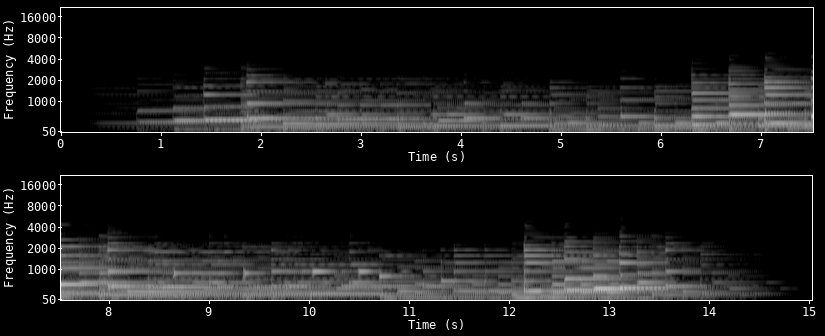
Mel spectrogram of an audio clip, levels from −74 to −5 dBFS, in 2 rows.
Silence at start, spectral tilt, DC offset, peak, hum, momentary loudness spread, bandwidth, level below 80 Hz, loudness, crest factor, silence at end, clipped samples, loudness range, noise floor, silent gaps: 0.55 s; -9.5 dB/octave; under 0.1%; -18 dBFS; none; 11 LU; 5.8 kHz; -62 dBFS; -35 LUFS; 18 dB; 0.4 s; under 0.1%; 7 LU; -63 dBFS; none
